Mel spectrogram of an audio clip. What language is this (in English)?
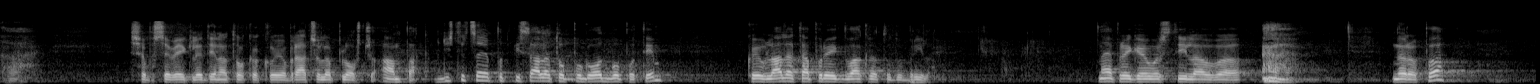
Slovenian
